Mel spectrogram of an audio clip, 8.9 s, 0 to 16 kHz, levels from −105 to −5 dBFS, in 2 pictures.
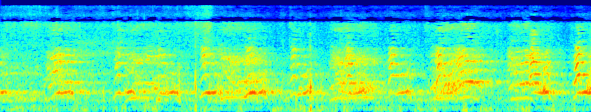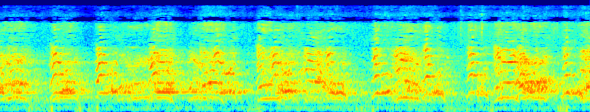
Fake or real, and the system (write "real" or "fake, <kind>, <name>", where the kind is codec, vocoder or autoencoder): real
